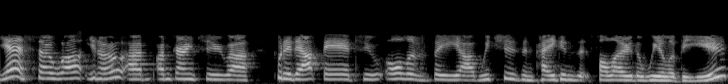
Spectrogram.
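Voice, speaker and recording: A woman with an Australian accent and a fairly high pitch speaks at a moderate pace, with ordinary pitch variation and hardly any pauses. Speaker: author and pagan practitioner. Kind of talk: interview. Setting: phone call.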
